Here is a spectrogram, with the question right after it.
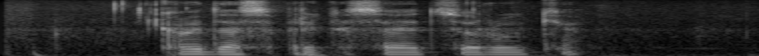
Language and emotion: Russian, neutral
